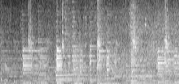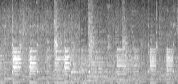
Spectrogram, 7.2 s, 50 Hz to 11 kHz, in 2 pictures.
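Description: Ocean surf at 1,000 Steps Beach on Bonaire, heard as a steady, fairly loud wash of breaking waves that continues without a break for the whole stretch.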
